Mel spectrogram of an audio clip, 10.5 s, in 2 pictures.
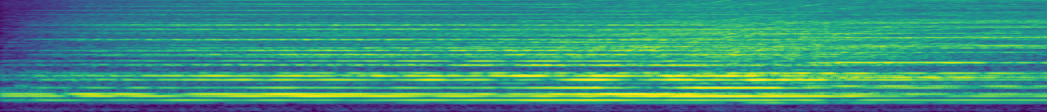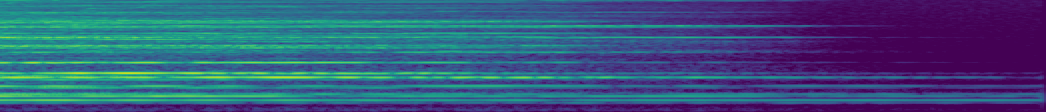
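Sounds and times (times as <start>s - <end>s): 
sad music stinger: 0.0s - 8.2s.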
